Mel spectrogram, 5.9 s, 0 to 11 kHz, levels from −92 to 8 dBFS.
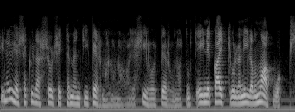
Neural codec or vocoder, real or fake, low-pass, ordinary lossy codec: none; real; 7.2 kHz; none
